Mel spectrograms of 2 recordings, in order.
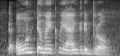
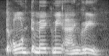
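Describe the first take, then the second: First: Mock angry. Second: Higher, louder mock threat, slow; hammed-up warning; mock angry. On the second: Streamer warning the computer to download, mock angry.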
